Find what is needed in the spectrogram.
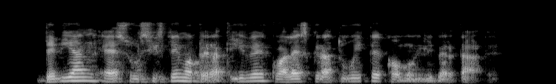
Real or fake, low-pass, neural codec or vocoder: fake; 7.2 kHz; vocoder, 22.05 kHz, 80 mel bands, HiFi-GAN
